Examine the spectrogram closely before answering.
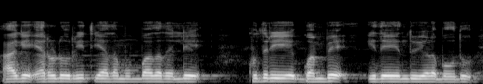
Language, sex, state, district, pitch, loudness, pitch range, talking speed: Kannada, male, Karnataka, Koppal, 135 Hz, -13 LUFS, 130-140 Hz, 110 wpm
